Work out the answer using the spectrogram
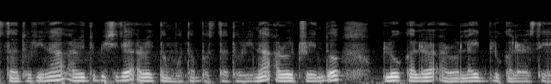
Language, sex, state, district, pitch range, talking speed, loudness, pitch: Nagamese, female, Nagaland, Dimapur, 145-175 Hz, 215 wpm, -18 LUFS, 155 Hz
